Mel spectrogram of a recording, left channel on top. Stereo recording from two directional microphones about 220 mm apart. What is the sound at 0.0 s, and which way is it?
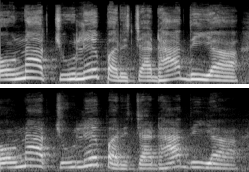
A woman's voice, 50° left (ahead or behind).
